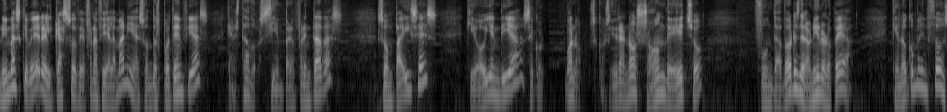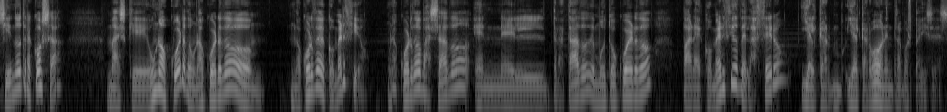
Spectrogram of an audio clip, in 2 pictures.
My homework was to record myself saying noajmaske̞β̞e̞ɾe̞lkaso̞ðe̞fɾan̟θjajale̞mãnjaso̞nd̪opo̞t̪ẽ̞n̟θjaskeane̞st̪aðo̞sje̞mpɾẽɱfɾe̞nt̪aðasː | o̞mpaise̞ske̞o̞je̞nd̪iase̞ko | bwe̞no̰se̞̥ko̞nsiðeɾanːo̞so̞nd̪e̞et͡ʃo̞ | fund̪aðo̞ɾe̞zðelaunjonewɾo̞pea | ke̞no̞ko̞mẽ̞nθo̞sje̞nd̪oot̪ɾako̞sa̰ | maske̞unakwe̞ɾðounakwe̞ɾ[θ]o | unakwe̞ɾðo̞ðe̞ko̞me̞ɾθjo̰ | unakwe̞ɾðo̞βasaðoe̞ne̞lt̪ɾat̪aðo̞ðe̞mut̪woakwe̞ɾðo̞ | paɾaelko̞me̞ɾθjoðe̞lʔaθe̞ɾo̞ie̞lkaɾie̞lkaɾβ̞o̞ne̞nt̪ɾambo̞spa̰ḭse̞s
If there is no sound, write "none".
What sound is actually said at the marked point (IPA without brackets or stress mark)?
ð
